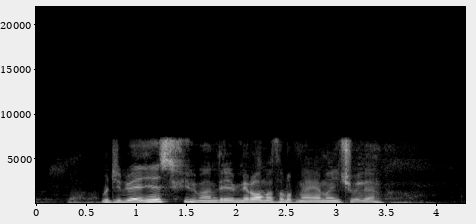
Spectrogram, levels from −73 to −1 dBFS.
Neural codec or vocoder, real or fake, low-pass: codec, 16 kHz, 1 kbps, X-Codec, HuBERT features, trained on balanced general audio; fake; 7.2 kHz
